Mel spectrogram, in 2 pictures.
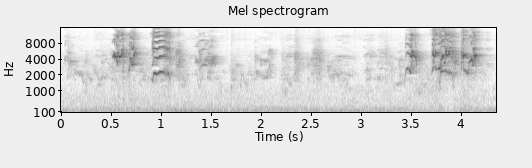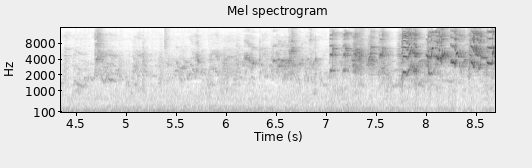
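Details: Lovebird squawks meant to lure back an escaped bird: loud, harsh, high bursts in clusters every few seconds, with softer chirps between and a dense flurry at the end.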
